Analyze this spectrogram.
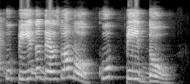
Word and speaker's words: cupido: cupido deus do amor cupido paroxítona é isso cupido a sílaba tônica é o pin mas existe a palavra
